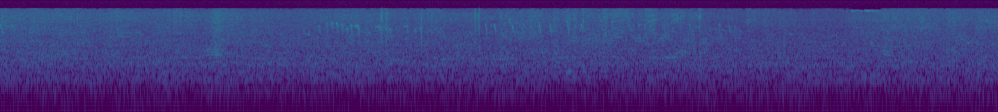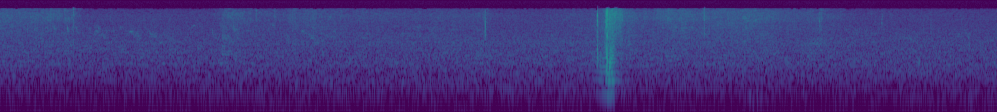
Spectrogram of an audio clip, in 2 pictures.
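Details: Top-bar hive of honey bees giving a continuous low, even hum for twenty seconds, broken once near the sixteenth second by a single sharp click.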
